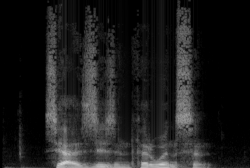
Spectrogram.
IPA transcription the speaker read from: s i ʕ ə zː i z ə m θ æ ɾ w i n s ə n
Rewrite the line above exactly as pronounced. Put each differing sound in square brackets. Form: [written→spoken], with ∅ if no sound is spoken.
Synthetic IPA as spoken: s i ʕ ə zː i z ə [m→n] θ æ ɾ w [i→æ] n s ə n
